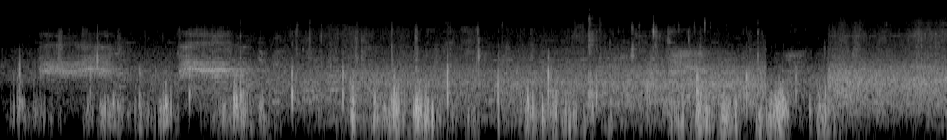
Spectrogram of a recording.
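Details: Black-headed gulls in Vienna in winter (January–February) give several harsh, grating kree calls, a few drawn out, over steady clattering and tapping noises.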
